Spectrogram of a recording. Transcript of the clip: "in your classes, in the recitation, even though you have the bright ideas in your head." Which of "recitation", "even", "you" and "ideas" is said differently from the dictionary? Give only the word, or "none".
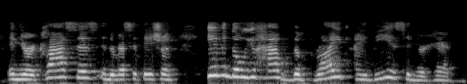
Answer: ideas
